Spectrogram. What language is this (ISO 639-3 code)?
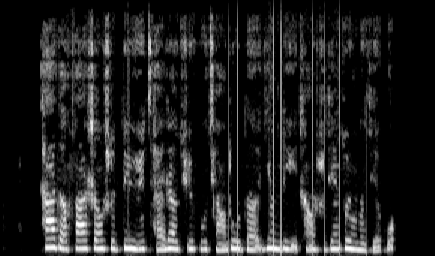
zho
